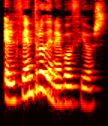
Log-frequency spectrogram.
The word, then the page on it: el centro de negocios: European Spanish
